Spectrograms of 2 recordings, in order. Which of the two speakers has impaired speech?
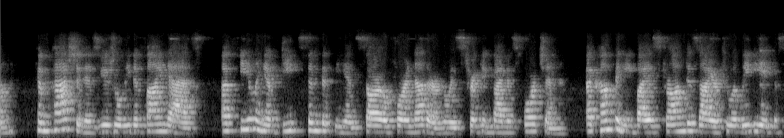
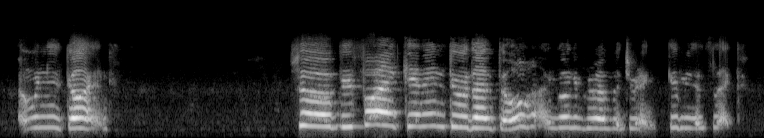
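The second: cerebral palsy.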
